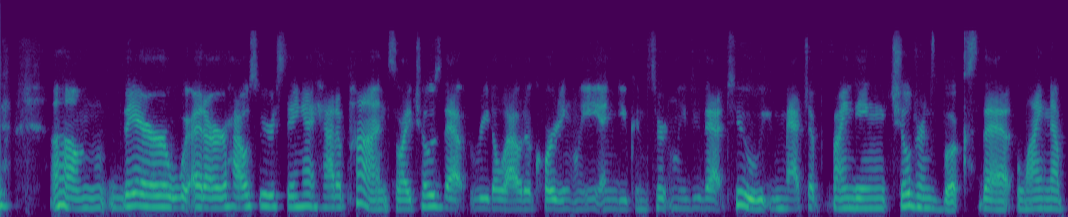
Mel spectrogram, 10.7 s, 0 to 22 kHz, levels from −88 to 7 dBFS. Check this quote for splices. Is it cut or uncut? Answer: cut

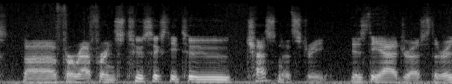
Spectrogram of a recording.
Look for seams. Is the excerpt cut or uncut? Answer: uncut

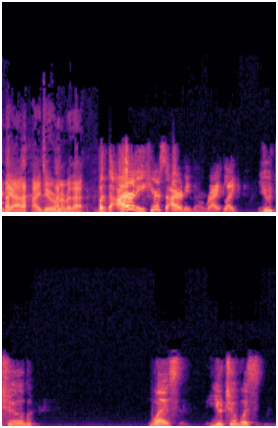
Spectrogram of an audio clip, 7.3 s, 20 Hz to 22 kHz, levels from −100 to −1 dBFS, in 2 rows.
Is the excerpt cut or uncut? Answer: uncut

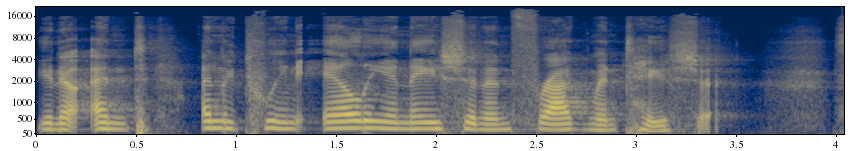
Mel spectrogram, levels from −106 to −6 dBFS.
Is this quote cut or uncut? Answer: cut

